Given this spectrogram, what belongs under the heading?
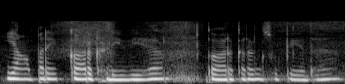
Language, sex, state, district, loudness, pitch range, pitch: Hindi, female, Uttar Pradesh, Saharanpur, -14 LUFS, 220-250 Hz, 235 Hz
